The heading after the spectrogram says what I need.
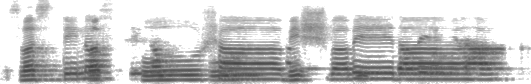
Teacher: স্বস্তি ন, স্ব নিচে, স্তি নিচে, নকার উপরে উঠিয়ে দিচ্ছি।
